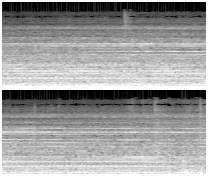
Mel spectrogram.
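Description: A steady hum made of several held tones that do not change in pitch or level.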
